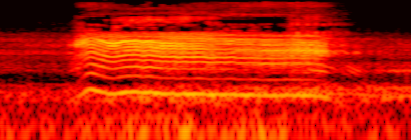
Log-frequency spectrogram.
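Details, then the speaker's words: Hobao Pirate nitro RC car engine running too rich: the buzzing note climbs, then sags and won't pick up, spitting excess fuel. This is a rich bog; the fix is leaning the high-end needle clockwise. "So, too rich. It's spitting too much fuel. Too much smack. It doesn't want to accelerate very well there. Just boggy."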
